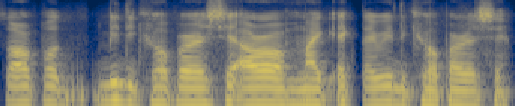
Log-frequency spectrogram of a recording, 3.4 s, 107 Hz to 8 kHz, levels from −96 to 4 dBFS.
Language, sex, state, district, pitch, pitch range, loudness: Nagamese, male, Nagaland, Kohima, 115 Hz, 110-120 Hz, -19 LUFS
